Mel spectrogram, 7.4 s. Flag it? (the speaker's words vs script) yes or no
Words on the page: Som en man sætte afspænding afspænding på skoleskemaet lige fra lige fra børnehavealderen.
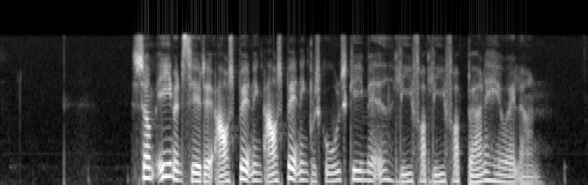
no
